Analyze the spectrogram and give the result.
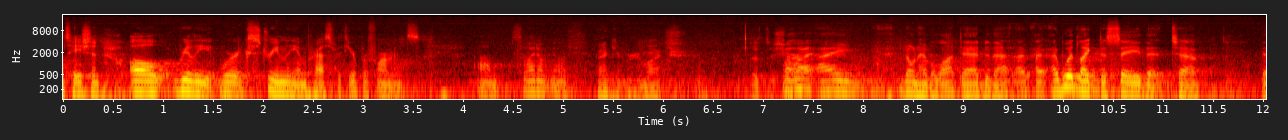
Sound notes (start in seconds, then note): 5.6 voiceover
